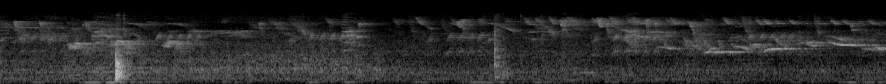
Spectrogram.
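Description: Small birds chirping repeatedly in short, high calls. Two sharp clicks cut through, a loud one about a second in and a fainter one about five seconds in.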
